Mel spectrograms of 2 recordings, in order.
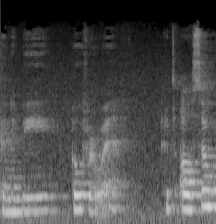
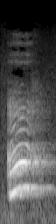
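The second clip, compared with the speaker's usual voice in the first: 1 pain yelp; 7 dB louder than usual. Real, not acted. Needle goes through her ear.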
